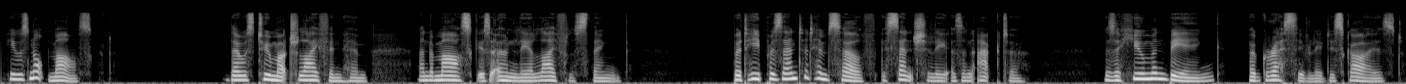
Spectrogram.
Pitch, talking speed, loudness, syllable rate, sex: 185 Hz, 135 wpm, -16 LUFS, 5.1 syllables/s, female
